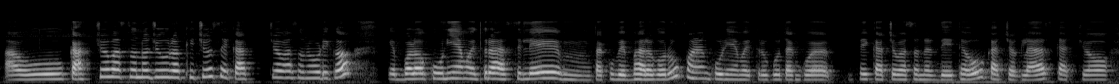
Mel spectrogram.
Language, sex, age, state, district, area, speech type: Odia, female, 30-45, Odisha, Cuttack, urban, spontaneous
